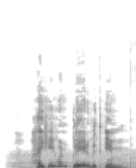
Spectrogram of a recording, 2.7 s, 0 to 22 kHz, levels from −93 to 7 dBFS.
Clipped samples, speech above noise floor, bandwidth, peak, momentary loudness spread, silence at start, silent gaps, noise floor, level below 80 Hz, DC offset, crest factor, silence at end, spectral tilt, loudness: under 0.1%; 27 dB; 12.5 kHz; -14 dBFS; 8 LU; 0.6 s; none; -57 dBFS; -64 dBFS; under 0.1%; 16 dB; 0.1 s; -5.5 dB/octave; -30 LUFS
